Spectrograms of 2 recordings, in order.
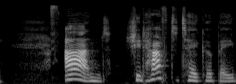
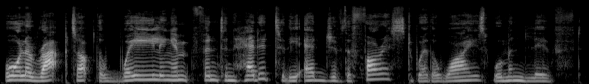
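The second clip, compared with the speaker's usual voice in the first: usual speaking voice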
